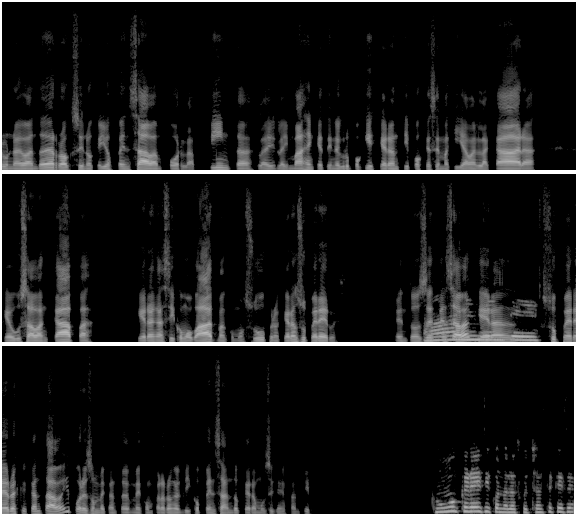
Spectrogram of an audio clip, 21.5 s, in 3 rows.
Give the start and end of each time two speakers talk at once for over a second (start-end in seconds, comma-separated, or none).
12.4-13.9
